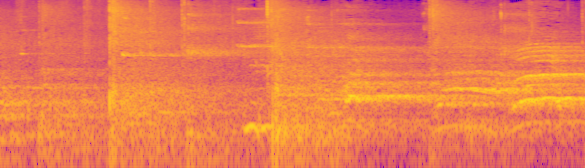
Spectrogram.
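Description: Two sharp racket strikes on a badminton shuttlecock about a second apart, echoing in a large hall, followed by players' voices calling out as the rally ends.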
